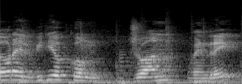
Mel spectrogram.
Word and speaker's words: Vendrell: La cuestión es la L, ¿no? Final, que a veces sí. Cuesta más. Vendrell.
